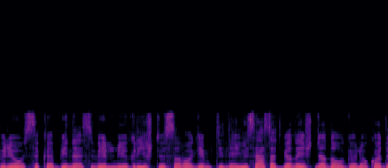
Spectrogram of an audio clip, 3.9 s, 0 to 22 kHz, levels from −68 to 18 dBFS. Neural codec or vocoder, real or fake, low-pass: codec, 16 kHz, 4 kbps, X-Codec, WavLM features, trained on Multilingual LibriSpeech; fake; 7.2 kHz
